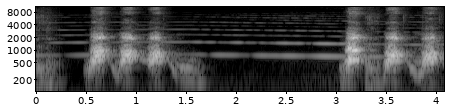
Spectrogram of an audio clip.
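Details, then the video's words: A dog reacting to a fire-inspection siren, barking in two bursts of three sharp barks with howl-like tails, while a steady siren tone holds underneath. "소방점검 사이렌 소리에 강아지 반응"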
